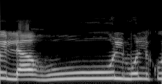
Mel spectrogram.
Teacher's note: لہ الملکو کھینچے بغیر، یعنی عدم صلہ کے ساتھ پڑھیں گے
